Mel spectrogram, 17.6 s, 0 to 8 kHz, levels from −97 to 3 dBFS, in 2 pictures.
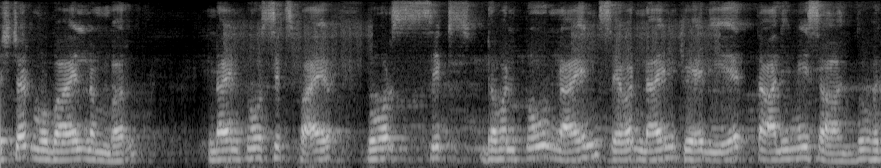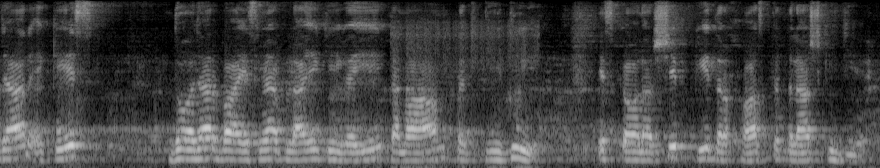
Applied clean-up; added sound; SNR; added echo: neural separator model SepFormer DNS4.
